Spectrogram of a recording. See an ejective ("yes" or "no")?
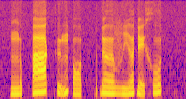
no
